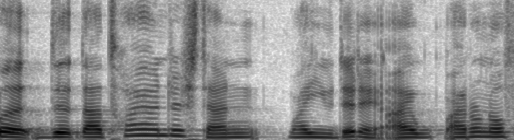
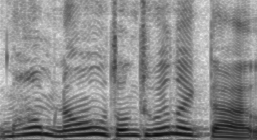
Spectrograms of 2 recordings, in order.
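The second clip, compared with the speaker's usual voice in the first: higher, exasperated pushback at mom; frustrated retort; 7 semitones higher than usual. Retold or imitated. Daughter quoting her impatient retort to mom, exasperated. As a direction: snap back at mom, irritated.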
